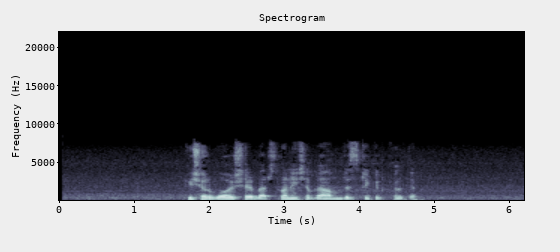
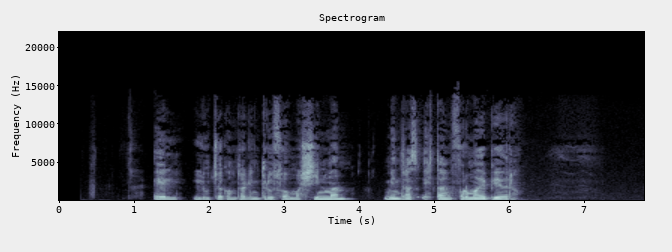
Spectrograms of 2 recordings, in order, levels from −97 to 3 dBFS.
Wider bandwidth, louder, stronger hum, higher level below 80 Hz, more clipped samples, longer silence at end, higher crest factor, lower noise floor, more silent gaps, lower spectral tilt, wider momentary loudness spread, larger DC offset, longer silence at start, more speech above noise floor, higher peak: second, 7.8 kHz vs 14 kHz; first, -16 LUFS vs -25 LUFS; neither; about the same, -56 dBFS vs -60 dBFS; neither; second, 1.45 s vs 1.7 s; about the same, 16 dB vs 20 dB; second, -50 dBFS vs -72 dBFS; neither; first, -7 dB/octave vs -4.5 dB/octave; about the same, 12 LU vs 12 LU; neither; first, 1.7 s vs 1.25 s; second, 35 dB vs 47 dB; first, -2 dBFS vs -6 dBFS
